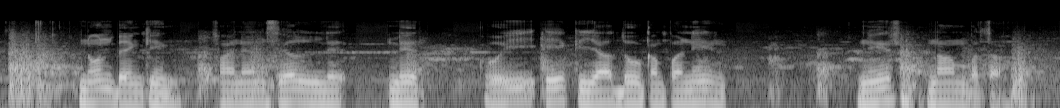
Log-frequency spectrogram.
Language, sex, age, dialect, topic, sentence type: Magahi, male, 25-30, Northeastern/Surjapuri, banking, question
